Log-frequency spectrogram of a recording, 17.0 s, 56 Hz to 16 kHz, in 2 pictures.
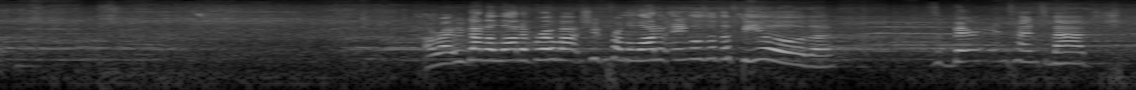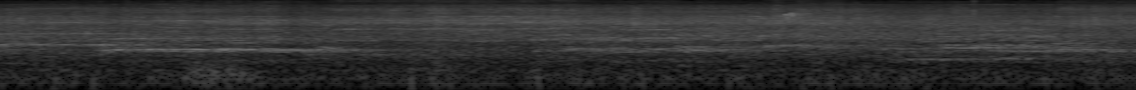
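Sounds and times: spectators in stands: 0.0 - 17.0.

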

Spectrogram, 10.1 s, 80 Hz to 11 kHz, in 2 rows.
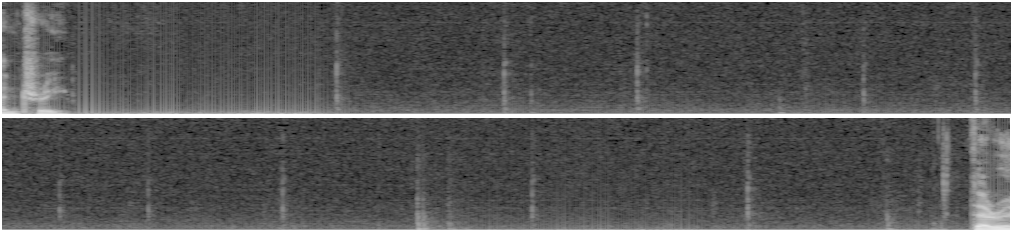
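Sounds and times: low electrical hum: 0.0 - 10.0
stylus tapping on tablet screen: 1.6 - 9.9.

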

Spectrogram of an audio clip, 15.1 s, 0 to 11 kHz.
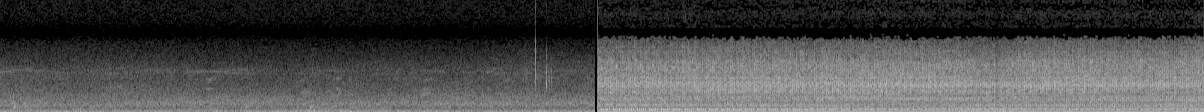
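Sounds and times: bus engine idling: 0.0 - 15.0.

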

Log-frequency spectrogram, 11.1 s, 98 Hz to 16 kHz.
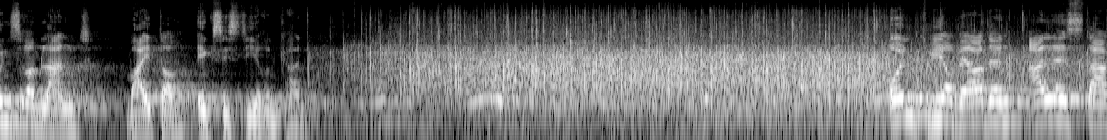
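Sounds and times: applause in a large chamber: 2.9 - 11.0.

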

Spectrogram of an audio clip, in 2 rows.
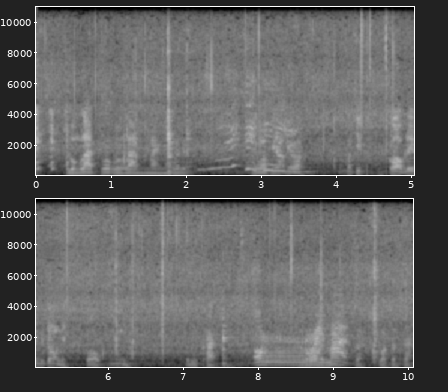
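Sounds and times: meat sizzling in hot oil: 0.0 - 10.0.

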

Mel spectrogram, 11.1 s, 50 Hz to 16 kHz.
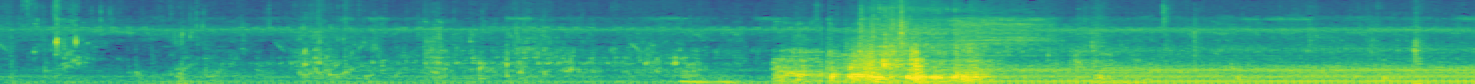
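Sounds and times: rush of sloshing water: 0.0 - 9.0
water lapping around a boat: 0.0 - 11.0
low motor hum: 5.1 - 11.0.

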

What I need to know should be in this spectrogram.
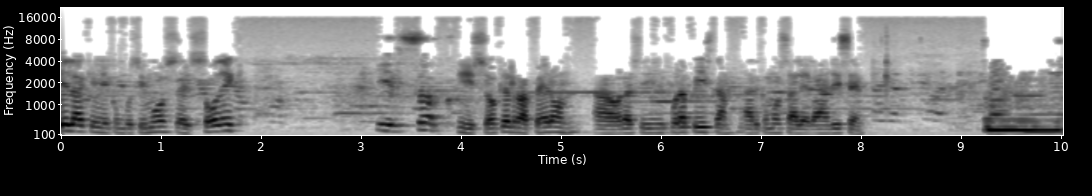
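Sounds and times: instrumental backing track: 2.2 - 10.0.

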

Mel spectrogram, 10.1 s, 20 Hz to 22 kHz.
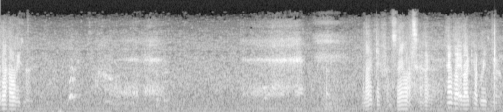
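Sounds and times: man snoring with whistle: 2.2 - 3.4, 4.8 - 6.9.

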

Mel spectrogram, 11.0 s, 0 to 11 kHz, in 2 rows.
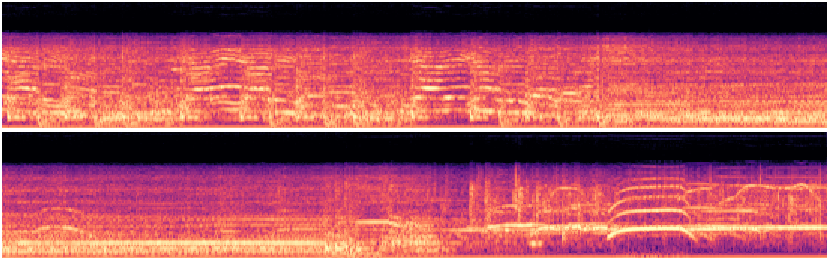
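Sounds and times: rock band final chord: 3.9 - 8.4
audience cheering and whistling: 5.7 - 11.0.

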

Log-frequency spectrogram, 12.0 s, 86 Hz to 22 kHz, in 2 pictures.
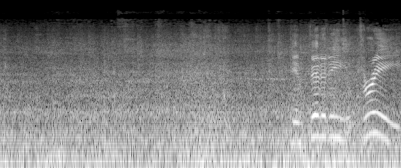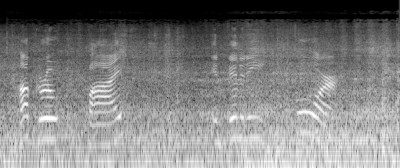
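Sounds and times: train wheels rolling on rails: 0.0 - 12.0.

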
